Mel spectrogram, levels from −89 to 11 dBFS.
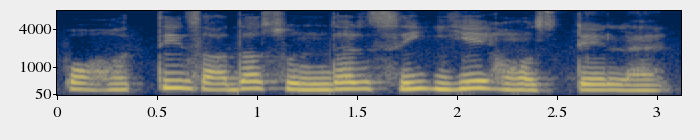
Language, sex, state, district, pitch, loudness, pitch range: Hindi, female, Chhattisgarh, Raipur, 220 Hz, -12 LUFS, 205-240 Hz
